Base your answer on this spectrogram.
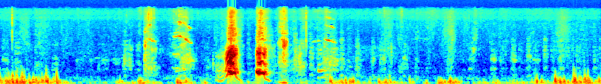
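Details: Giant Schnauzers chasing birds on Porthmadog beach at Black Rock Sands, Wales, while playing: soft panting and snuffling, then two sharp, loud barks in quick succession midway, followed by more quiet breathing and low rustling.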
